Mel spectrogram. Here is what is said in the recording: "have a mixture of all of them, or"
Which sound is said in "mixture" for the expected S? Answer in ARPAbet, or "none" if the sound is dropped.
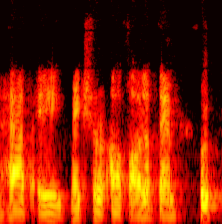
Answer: none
